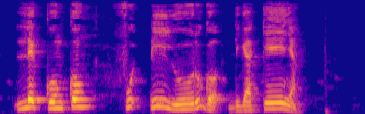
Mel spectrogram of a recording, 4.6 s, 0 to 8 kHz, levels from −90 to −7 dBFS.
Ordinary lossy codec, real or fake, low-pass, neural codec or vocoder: MP3, 48 kbps; real; 7.2 kHz; none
